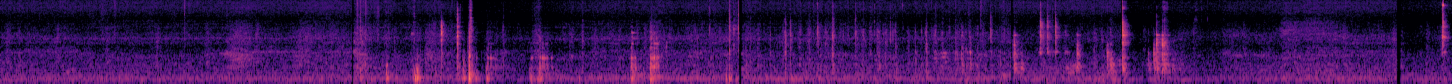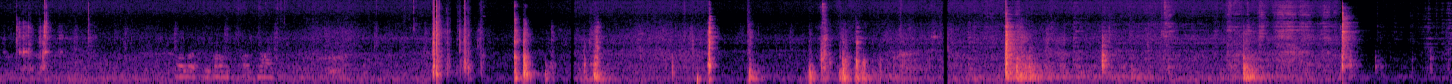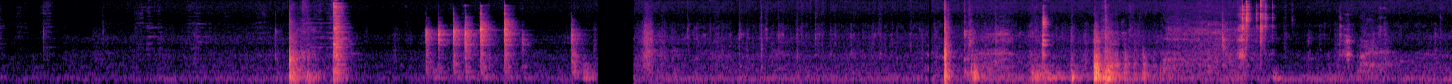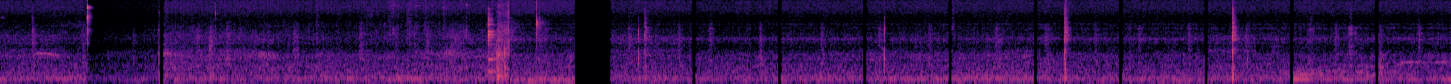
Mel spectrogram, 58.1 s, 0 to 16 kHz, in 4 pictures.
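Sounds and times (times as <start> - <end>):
metal clicks and clinks: 41.3 - 42.6.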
